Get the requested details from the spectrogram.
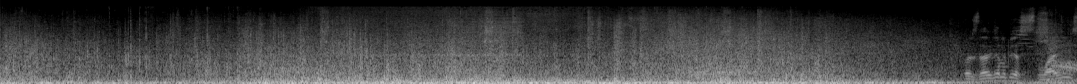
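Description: Heavy debris rumbles and crashes down in a deep roar.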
